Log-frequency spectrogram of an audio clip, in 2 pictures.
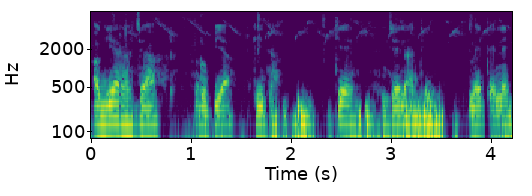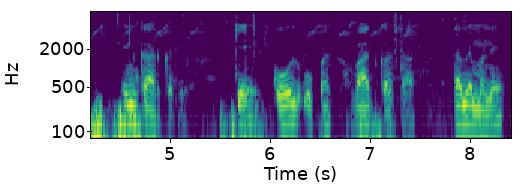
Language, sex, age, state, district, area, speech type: Gujarati, male, 18-30, Gujarat, Narmada, rural, spontaneous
